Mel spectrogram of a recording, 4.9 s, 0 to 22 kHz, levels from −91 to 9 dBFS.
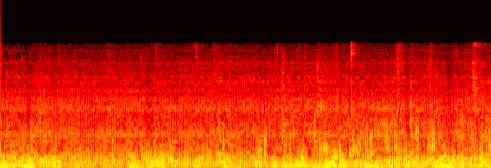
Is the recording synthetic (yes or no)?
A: yes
